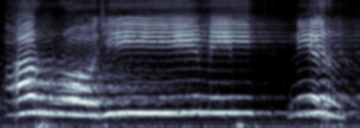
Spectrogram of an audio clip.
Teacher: ro tasydid dibaca dengan getaran yang halus tidak sampai terlalu polos. Jim dengan menahan desisan angin.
